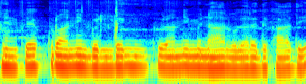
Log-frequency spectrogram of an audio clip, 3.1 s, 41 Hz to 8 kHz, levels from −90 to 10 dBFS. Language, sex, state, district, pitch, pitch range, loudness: Hindi, male, Uttar Pradesh, Jalaun, 120 Hz, 115-120 Hz, -14 LUFS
